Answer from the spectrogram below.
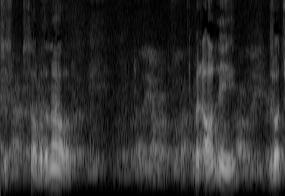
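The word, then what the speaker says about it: oni (עני): There's no vav in the word. It's pronounced oni, but oni ksib. It's written as lachem oni.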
